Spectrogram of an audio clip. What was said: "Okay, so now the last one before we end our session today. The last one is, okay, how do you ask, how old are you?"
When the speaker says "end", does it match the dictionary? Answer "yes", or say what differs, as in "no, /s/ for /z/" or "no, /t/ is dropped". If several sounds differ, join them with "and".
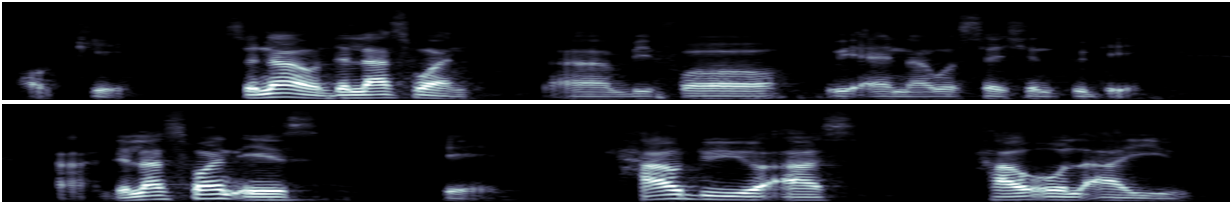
no, /d/ is dropped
